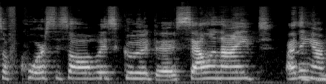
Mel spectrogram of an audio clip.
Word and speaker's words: Selenite: Selenite, I think I pronounced it right.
